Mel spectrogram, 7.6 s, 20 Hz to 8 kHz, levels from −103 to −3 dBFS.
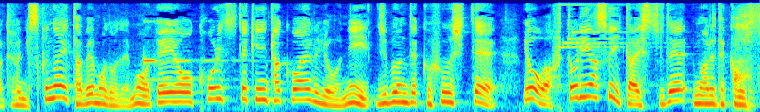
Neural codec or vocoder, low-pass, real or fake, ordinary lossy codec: none; 7.2 kHz; real; none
